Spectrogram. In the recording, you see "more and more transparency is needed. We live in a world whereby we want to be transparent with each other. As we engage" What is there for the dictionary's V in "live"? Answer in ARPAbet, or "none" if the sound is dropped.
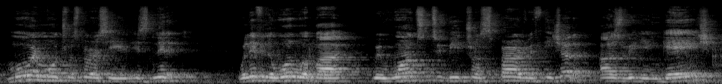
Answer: V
